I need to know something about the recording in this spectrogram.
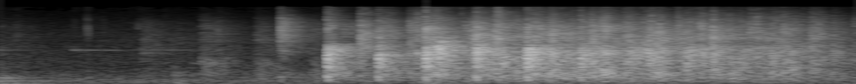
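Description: Audience applauding: after a brief near-quiet pause the clapping sets in about a second and a half in and carries on steadily, easing off near the end.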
